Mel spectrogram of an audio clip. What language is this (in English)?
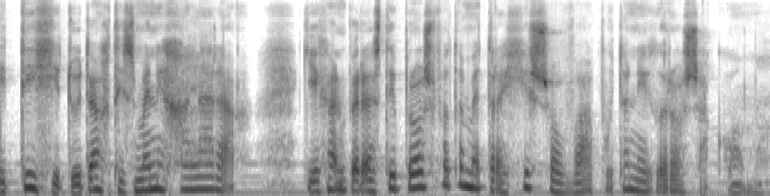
Greek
